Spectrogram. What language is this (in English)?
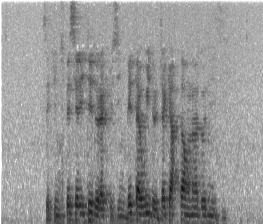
French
